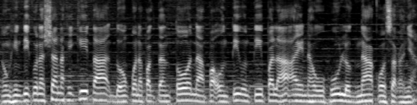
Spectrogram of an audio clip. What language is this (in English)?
Filipino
